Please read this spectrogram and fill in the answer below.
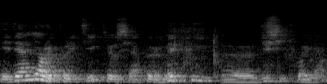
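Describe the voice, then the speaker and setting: Fairly quick male speech with audible room echo and noticeable background noise. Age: 60s. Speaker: audience member asking a question. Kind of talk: audience question at a public debate. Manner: halting, many hesitations.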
